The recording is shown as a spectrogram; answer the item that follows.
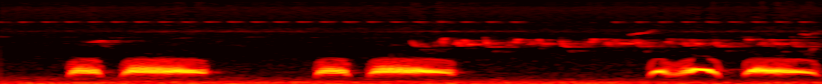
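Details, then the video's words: Spotted dove lure call: mellow, hollow coos grouped as a brief note followed by a longer drawn-out one, three such pairs, with a faint high twittering from another bird partway through. "Pancingan burung tekukur berkhasiat !!! Di jamin tidak bisu"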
